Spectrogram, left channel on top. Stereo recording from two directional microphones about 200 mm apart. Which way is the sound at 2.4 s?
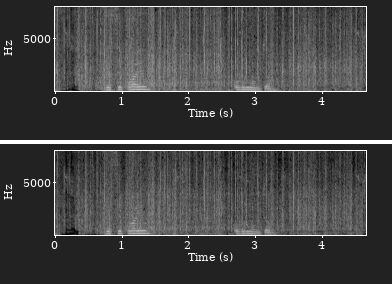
10° left (ahead or behind).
